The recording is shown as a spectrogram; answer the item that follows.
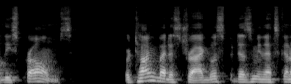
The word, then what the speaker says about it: astragalus: So again, as I started off, astragalus, that's the way you pronounce this, is known as a guardian root.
